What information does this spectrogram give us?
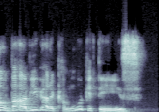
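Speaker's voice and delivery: very high-pitched, amused, chuckling speech. Retelling how a woman called someone over to look at the cards, retelling laughing speech. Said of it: "like kind of laughing".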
